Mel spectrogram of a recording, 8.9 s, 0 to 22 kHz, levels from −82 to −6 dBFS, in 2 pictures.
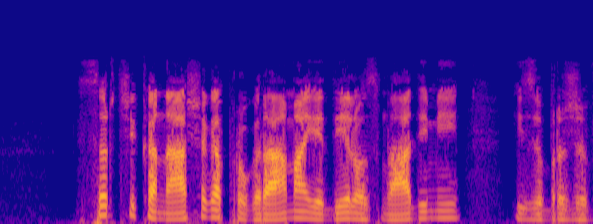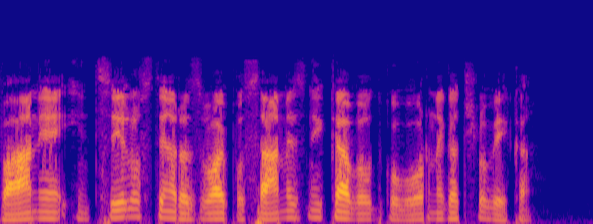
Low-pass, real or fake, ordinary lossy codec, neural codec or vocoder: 7.2 kHz; real; AAC, 32 kbps; none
